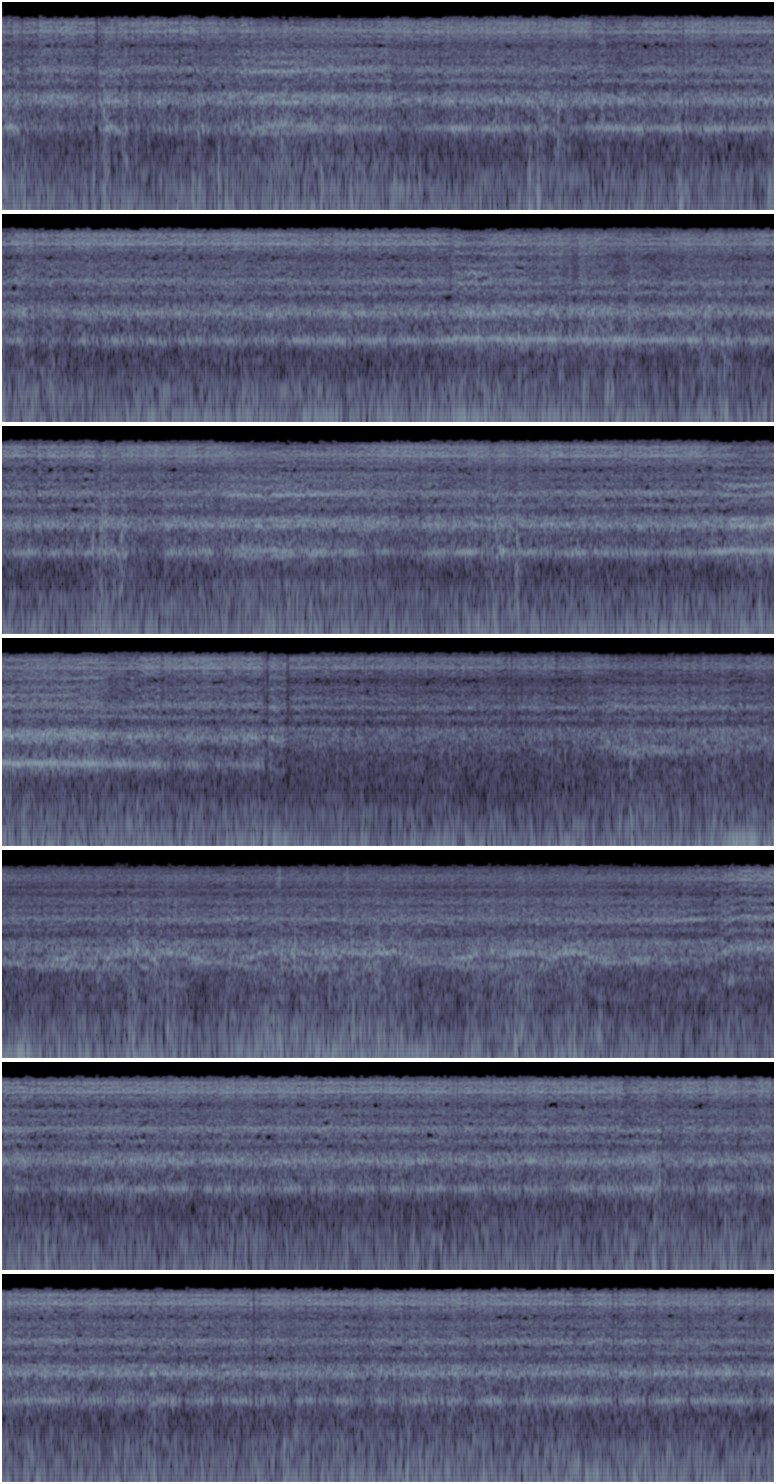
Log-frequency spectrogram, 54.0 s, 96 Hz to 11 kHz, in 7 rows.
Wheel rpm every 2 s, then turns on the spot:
160, 160, 160, 160, 160, 160, 160, 160, 160, 160, 160, 160, 160, 120, 110, 110, 110, 110, 120, 160, 160, 160, 160, 160, 160, 160, 160.
none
